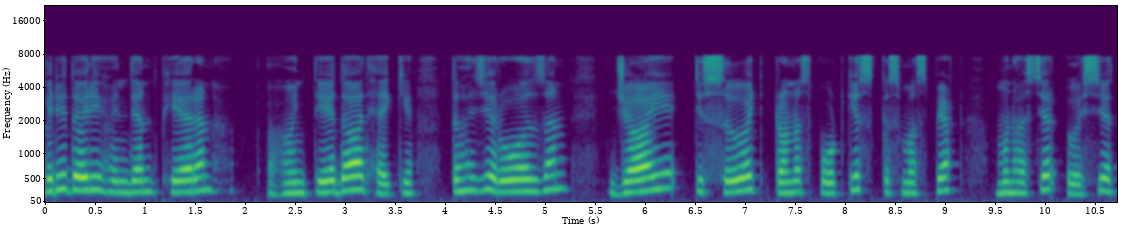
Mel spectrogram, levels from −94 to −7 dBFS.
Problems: constant background noise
